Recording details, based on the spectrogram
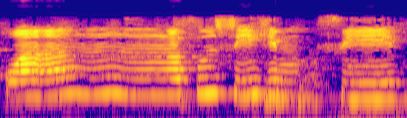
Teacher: Ini mem sukun bertemu dengan fa, berarti maksudnya idhar syafawi.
